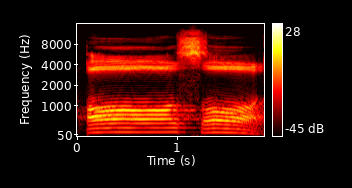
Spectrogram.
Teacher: itu kan naik pangkal lidahnya, pancing pakai huruf qaf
